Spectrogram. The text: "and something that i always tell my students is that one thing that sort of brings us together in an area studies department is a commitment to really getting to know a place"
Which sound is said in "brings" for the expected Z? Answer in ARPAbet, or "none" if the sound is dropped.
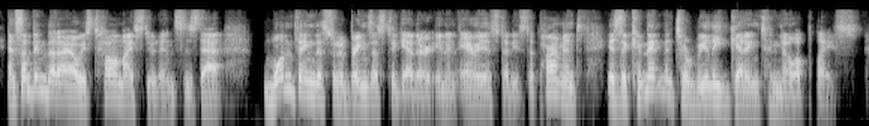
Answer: Z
